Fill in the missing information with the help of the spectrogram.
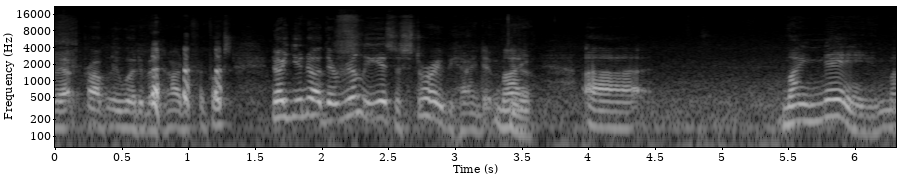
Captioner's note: laughter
